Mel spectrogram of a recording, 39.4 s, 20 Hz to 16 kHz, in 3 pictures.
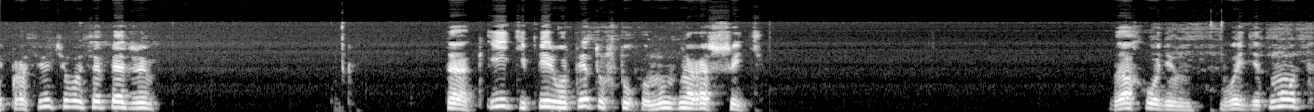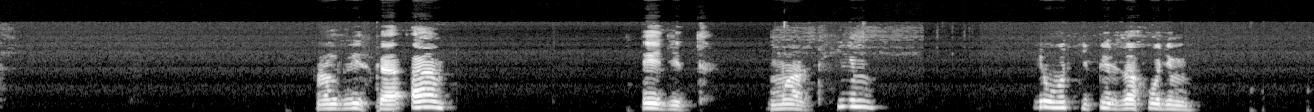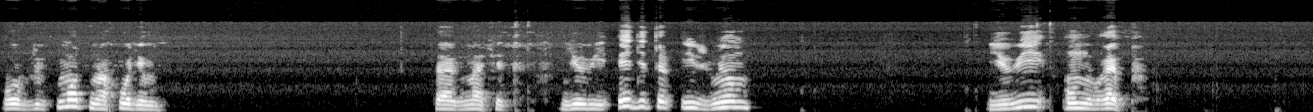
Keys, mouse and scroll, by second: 1.8-3.3 middle drag, 4.2-5.3 middle drag, 5.6-6.2 shift+middle drag, 7.6-12.3 drag, 19.6-21.1 drag, 21.8 middle click, 22.3 middle click, 25.9 click.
